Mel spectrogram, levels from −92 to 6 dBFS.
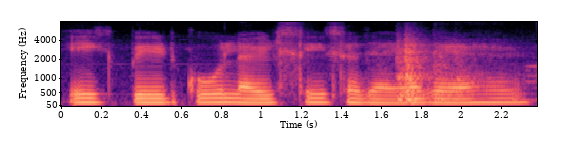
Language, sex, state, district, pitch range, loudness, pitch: Hindi, male, Rajasthan, Jaipur, 135-145 Hz, -15 LUFS, 140 Hz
